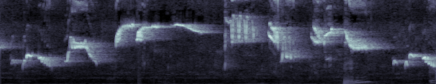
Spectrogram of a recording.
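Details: Anis kembang, or orange-headed thrush, singing at night: rising and falling whistles with one long high drawn-out note, then buzzy phrases and a brief low sound mid-clip.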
